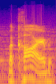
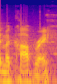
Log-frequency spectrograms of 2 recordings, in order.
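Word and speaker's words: macabre: I know how to pronounce this word, but my brain wants to say macabra. Macabra.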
